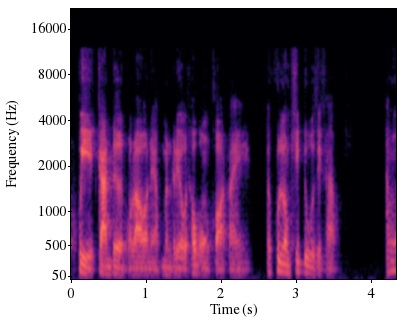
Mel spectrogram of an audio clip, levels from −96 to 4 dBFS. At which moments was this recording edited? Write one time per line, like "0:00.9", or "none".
none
